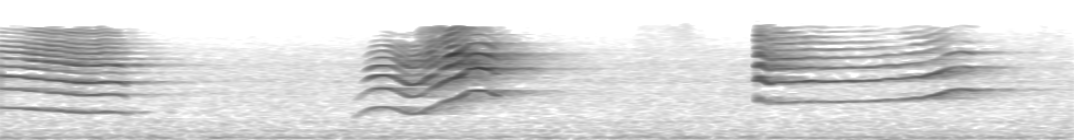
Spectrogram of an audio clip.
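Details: Indian ringneck parrot giving three drawn-out, harmonic-rich calls: the first slides downward, the second rises and dips in a wavering curve, the third climbs steadily, with a faint low hum underneath.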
